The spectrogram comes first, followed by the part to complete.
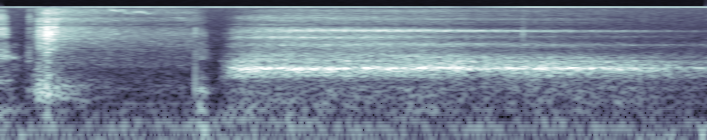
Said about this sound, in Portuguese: Respira, meu.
